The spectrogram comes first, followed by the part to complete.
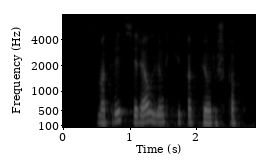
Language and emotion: Russian, neutral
